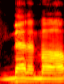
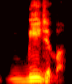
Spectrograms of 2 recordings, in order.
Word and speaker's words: Medema: pronounce my name correctly, a lot of people pronounce it wrong. Uh Medima or Mima or whatever. And I was several years ago, I was on this TV program, one of these Christian TV programs back in the 70s. And uh the guy who was the host said, "Now I want to make sure I pronounce Ken's name right." And my manager said, "It's Medima."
